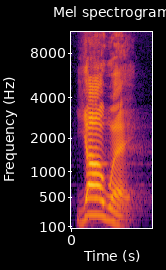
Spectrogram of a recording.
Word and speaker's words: Yahweh: Y-H-W-H. That's what it would be in English. So scholars tell us that it was probably pronounced something like Yahweh.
